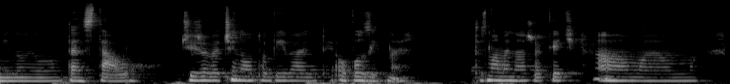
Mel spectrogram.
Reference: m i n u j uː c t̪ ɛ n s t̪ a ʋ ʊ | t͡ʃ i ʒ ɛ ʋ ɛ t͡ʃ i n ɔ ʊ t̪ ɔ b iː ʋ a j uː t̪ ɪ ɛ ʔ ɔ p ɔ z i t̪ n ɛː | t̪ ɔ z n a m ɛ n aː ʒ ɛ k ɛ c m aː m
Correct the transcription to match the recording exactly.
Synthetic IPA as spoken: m i n u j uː t̪ ɛ n s t̪ a ʊ | t͡ʃ i ʒ ɛ ʋ ɛ t͡ʃ i n ɔ ʊ t̪ ɔ b iː ʋ a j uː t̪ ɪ ɛ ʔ ɔ p ɔ z i t̪ n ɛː | t̪ ɔ z n a m ɛ n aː ʒ ɛ k ɛ c m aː m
